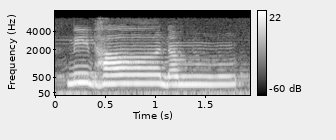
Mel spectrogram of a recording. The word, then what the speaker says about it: ನಿಧಾನಂ: ಹಾಡಬಾರದು ತ್ವಮಸ್ಯ ವಿಶ್ವಸ್ಯ ಪರನ್ ಎಲ್ಲ ಅಕ್ಷರಗಳು ರಸ್ವ ನಿಧಾನಂ ಧ ಮಾತ್ರ ದೀರ್ಘ ನಿಧಾನಂ ವೇತಾಸಿ ವೇದ್ಯಂಚ ಪರಂಚ ಧಾಮ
